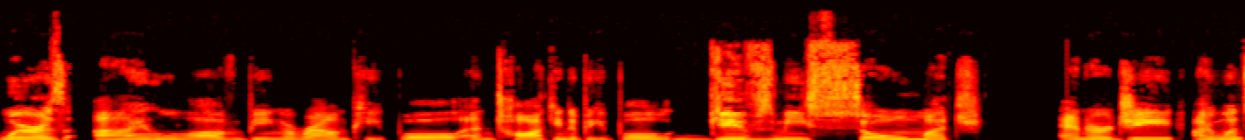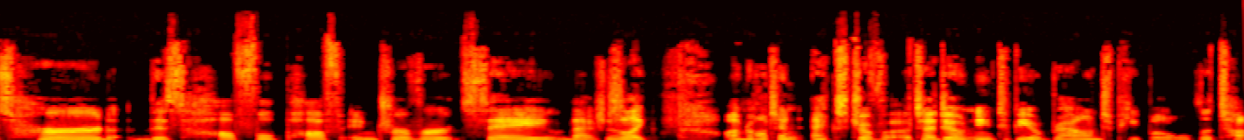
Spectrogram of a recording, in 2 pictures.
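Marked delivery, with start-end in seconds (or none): 9.8-12.5 fast, laid-on fake British accent. Quoting an introvert she once heard, in a put-on British accent. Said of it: "I don't know why I put on a British accent".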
